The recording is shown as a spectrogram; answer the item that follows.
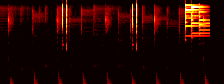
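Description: Background music with a steady beat, overlaid with quick mouse-click sound effects, once about a second in and again nearly three seconds in, then a bright bell chime near the end: the sound effects of a like-and-subscribe end-screen animation.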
